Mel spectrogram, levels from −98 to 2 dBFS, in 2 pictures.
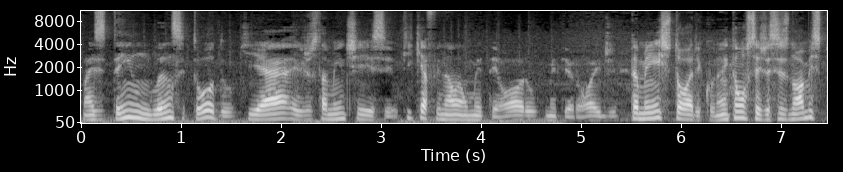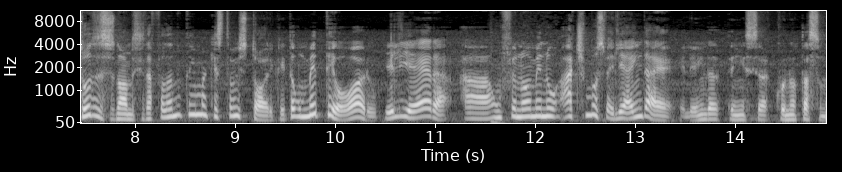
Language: Portuguese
